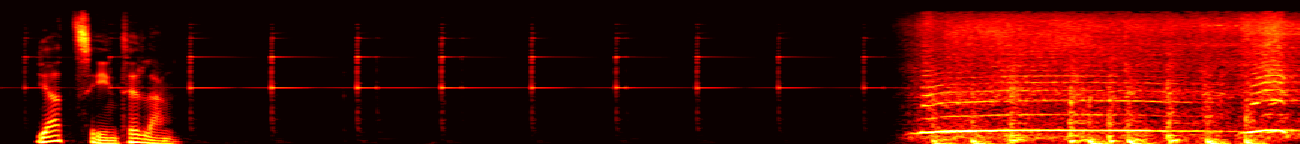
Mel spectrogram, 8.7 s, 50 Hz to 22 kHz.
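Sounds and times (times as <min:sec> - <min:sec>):
rope-haulage warning signal metallic bell strikes at rail yard: 0:00.0 - 0:06.2
speech: 0:00.2 - 0:01.3
loud sustained steam whistle blast at rail yard: 0:06.0 - 0:08.6.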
